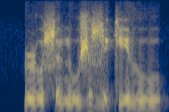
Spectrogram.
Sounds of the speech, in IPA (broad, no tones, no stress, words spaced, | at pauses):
ɹʊɬənu ʒəɮekʲe ðu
